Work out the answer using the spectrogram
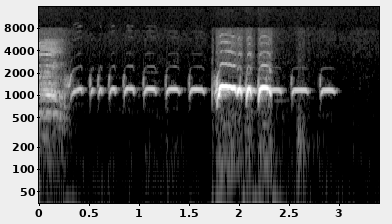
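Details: Local zebra dove calling as a lure. A rapid string of short, clipped cooing notes on one pitch, then a louder rolling coo phrase, then more short notes tapering off.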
